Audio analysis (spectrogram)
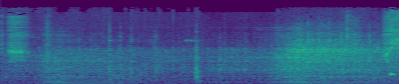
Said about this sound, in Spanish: ¡Ahí están! ¿Oyes el coche? Sí, sí. Ya saldremos de dudas. Ay, felizmente ya tenemos al médico en casa.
